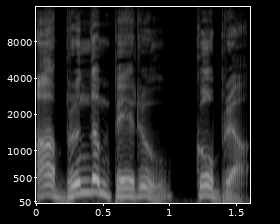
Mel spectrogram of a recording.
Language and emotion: Telugu, neutral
